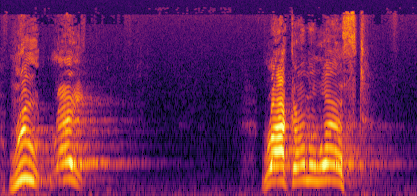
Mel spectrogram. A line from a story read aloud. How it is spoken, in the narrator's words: We would shout out to each other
